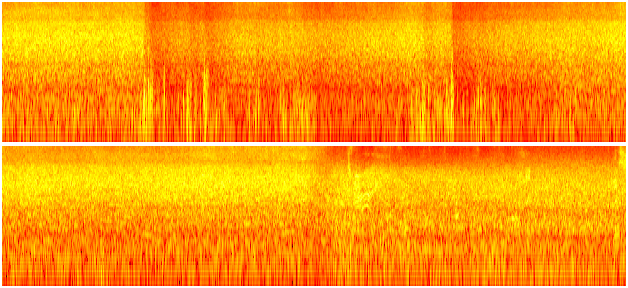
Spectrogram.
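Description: Horseshoe Falls at Niagara: a steady, loud roar of heavy falling water, with wind buffeting the microphone in uneven gusts a few seconds in.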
